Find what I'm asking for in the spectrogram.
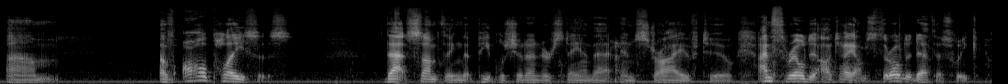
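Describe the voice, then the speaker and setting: Man in his sixties, gravelly, bright tone, folksy, emphatic, casual chat. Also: fairly low pitch, expressive, unhurried, a little hiss or hum. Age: 60s. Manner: folksy, self-deprecating, emphatic.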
